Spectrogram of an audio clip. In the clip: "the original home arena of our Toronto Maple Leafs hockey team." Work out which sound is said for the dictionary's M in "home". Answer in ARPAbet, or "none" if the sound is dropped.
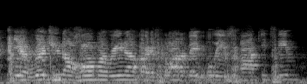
M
